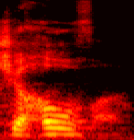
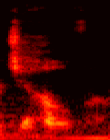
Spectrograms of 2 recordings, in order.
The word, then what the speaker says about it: Jehovah: You may hear it pronounced Jehovah. So depending on, we've lost how you pronounce it, but it's either Yahweh or Jehovah.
